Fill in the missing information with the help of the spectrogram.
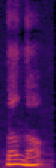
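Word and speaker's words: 七: Nên số bảy đọc là "nana", số bốn đọc là "yon" chứ không phải "shi".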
